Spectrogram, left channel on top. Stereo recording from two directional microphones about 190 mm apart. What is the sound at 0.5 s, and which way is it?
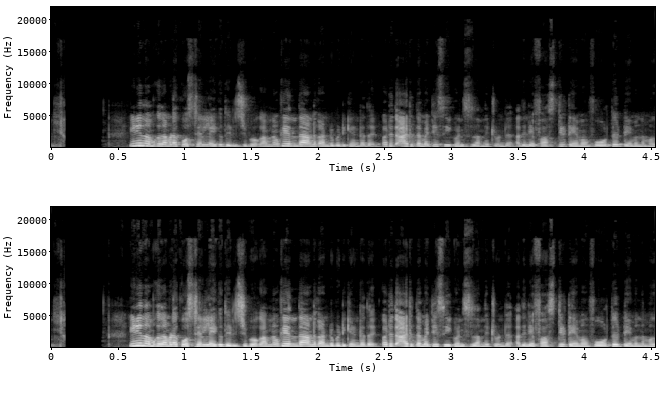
A woman's voice, 40° right (ahead or behind).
